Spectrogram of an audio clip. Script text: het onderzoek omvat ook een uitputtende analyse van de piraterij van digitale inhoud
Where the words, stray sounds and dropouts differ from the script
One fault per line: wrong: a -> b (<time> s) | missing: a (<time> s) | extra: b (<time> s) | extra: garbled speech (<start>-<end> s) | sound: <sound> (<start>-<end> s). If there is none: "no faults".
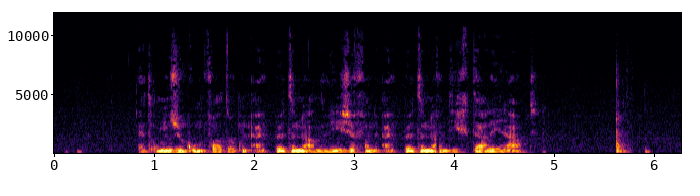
wrong: piraterij -> uitputtende (3.3 s)
sound: thud (5.6-5.8 s)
